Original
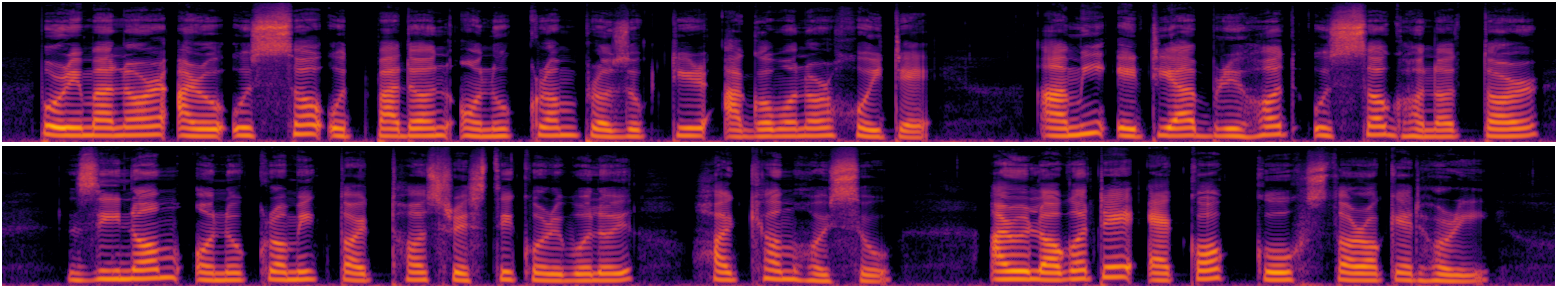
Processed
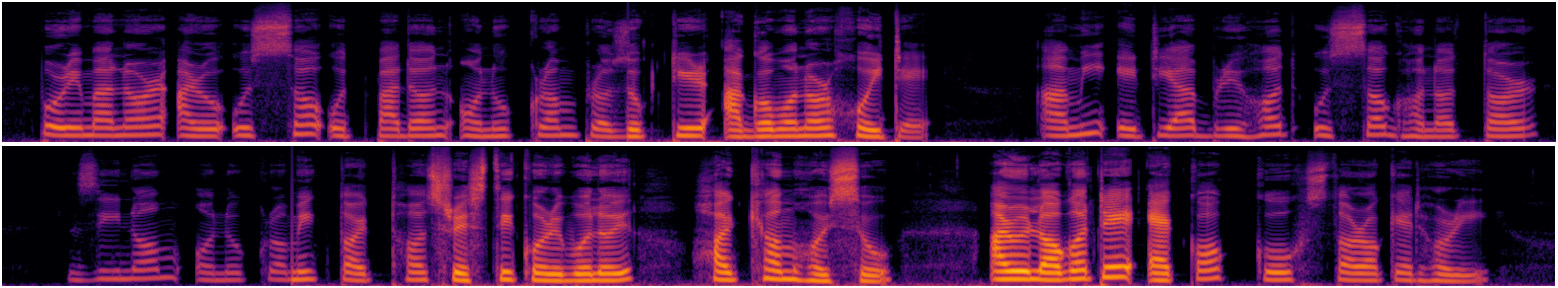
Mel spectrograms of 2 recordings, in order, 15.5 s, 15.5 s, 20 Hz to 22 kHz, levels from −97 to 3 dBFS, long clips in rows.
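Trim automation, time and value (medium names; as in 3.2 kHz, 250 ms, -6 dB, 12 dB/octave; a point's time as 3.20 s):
-9.5 dB
from 3.13 s +1 dB
from 4.49 s -10 dB
from 7.61 s -17 dB
from 9.22 s -4 dB
from 9.92 s +4.5 dB
from 13.62 s -5 dB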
